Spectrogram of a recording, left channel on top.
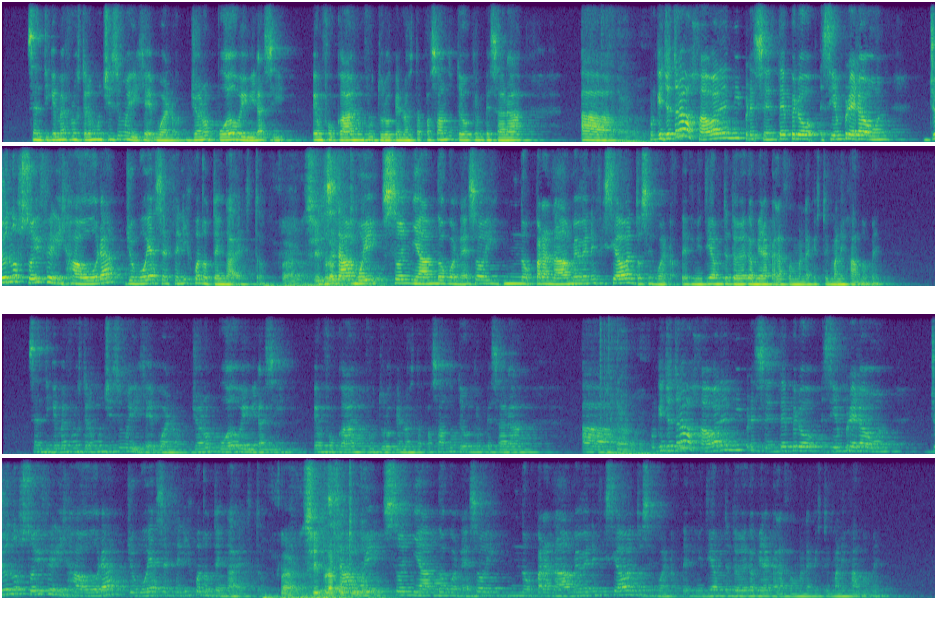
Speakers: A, on the left; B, on the right.
A: Sentí que me frustré muchísimo y dije, bueno, yo no puedo vivir así, enfocada en un futuro que no está pasando, tengo que empezar a, a...
B: Claro,
A: Porque yo trabajaba en mi presente, pero siempre era un, yo no soy feliz ahora, yo voy a ser feliz cuando tenga esto.
B: claro. Siempre
A: Entonces
B: a futuro.
A: estaba muy soñando con eso y no para nada me beneficiaba. Entonces, bueno, definitivamente tengo que cambiar acá la forma en la que estoy manejándome.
